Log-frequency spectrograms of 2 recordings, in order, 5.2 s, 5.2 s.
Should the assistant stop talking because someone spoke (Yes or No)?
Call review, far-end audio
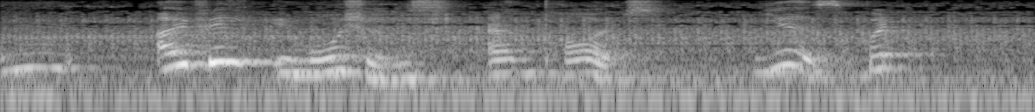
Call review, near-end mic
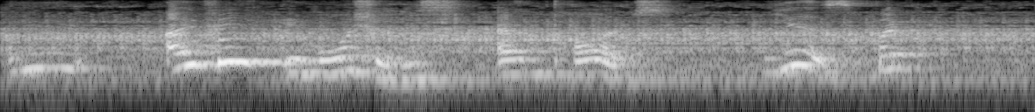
No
